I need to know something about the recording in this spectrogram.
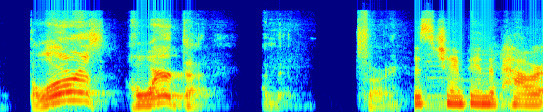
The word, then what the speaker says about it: Dolores Huerta: Alongside Dolores Huerta, Chavez Dolores Huerta? Why do you say it like that? Why I mean, just you don't need to do the accent. Dolores Huerta. Dolores Huerta.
